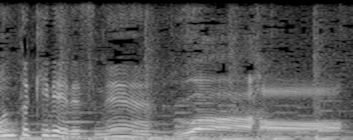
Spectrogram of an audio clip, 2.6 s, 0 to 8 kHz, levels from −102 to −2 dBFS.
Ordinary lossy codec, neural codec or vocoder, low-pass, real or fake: none; none; none; real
